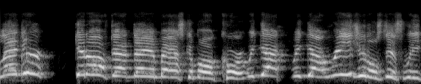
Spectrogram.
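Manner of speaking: put-on very high-pitched, loud yell in southern accent. Retelling how his baseball coach used to yell at him, imitating his southern accent. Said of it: "he had a southern accent".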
